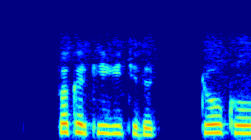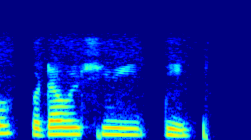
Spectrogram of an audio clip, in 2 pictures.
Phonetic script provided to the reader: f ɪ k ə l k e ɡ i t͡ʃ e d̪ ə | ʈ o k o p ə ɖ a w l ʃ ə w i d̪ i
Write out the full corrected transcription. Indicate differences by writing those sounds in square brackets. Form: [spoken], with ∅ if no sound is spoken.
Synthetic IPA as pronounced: f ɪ k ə [ɾ] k e ɡ i t͡ʃ e d̪ ə | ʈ o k o p ə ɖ a w l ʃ ə w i d̪ i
